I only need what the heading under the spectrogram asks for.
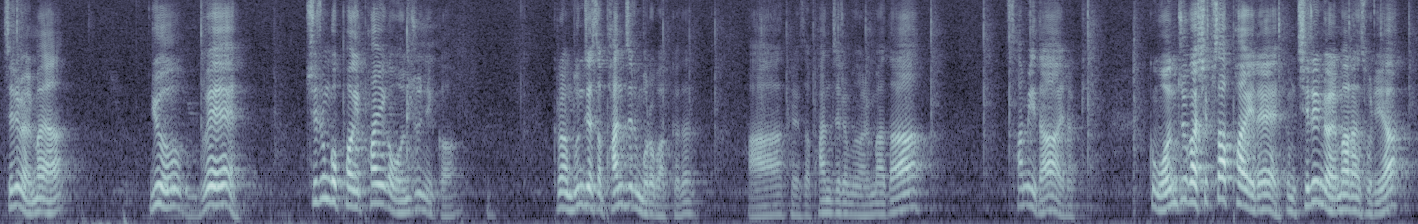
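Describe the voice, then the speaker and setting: A man's voice: on the high side, sing-song, moderate pace, long pauses, darkish tone, roomy sound. A male math teacher giving a classroom lesson, casually questioning students and answering himself.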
